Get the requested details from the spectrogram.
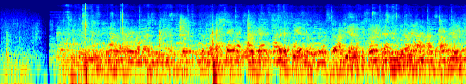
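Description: Many people chatter in a large echoing hall.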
